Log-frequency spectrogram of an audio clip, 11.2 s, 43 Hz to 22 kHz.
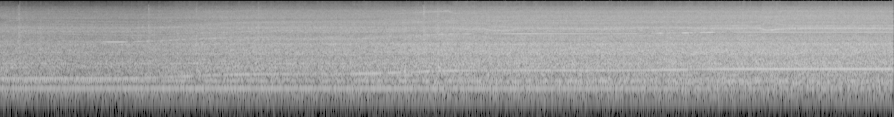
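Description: A Karcher TSC 555 cylinder vacuum cleaner runs loud and close, its steady whirring motor climbing gradually in pitch as the power rises from economy setting toward maximum.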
